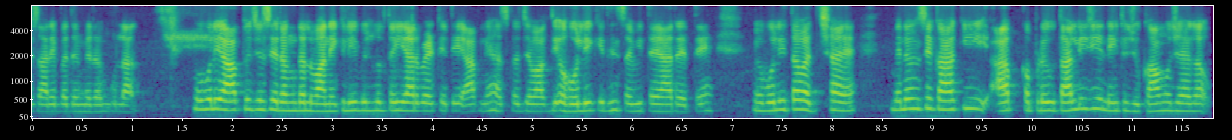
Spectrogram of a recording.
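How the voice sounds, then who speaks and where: A woman's voice: mid-range voice, mellow. A woman reading a memoir aloud for exam study, voicing its dialogue with small asides and restarts.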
